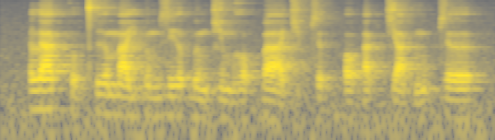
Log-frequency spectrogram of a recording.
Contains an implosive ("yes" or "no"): yes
